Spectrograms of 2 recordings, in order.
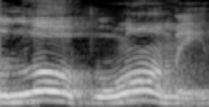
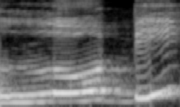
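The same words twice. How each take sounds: First: "lobo homem" said as two separate words, full o in lobo; "lobo" and "homem" kept apart, no blending; wrong split form. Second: "lobisomem" with the o of lobo turned into i; "lobisomem" run together as one word; right blended form. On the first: Teacher showing students the wrong split form: "lobo homem" as two words. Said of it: "Eu não falo lobo homem". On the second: Teacher showing students the right blended form: "lobisomem". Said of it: "O som mudou do o pro i". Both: Shown as a demonstration.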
